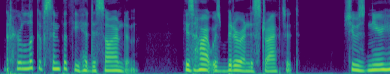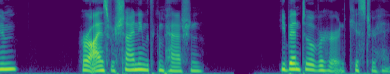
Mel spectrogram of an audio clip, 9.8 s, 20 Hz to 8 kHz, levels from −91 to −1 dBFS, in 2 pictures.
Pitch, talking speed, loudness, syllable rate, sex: 185 Hz, 190 wpm, -23 LUFS, 6.5 syllables/s, female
